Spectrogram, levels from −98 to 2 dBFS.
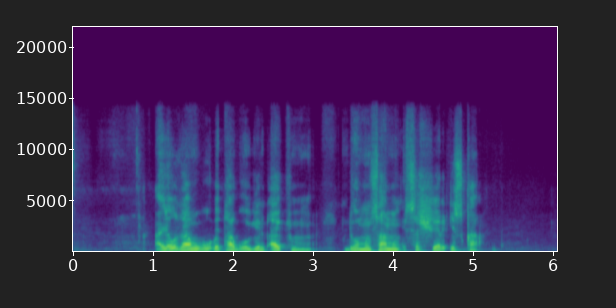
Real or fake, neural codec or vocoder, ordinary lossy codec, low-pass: fake; codec, 44.1 kHz, 7.8 kbps, DAC; none; 14.4 kHz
